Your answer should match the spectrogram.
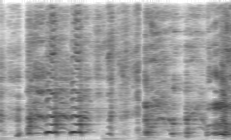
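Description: A man laughing hard at a joke, in a run of short, quick bursts of laughter.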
